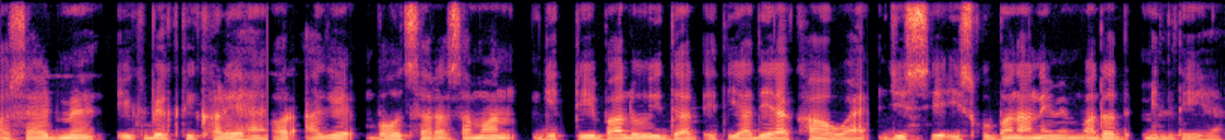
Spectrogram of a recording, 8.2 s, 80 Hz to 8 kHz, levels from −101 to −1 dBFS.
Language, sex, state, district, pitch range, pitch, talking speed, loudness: Hindi, male, Bihar, Bhagalpur, 110-115 Hz, 115 Hz, 190 wpm, -17 LUFS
